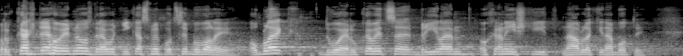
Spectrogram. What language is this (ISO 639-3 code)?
ces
